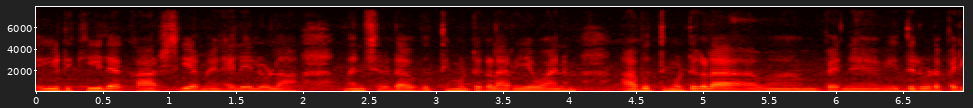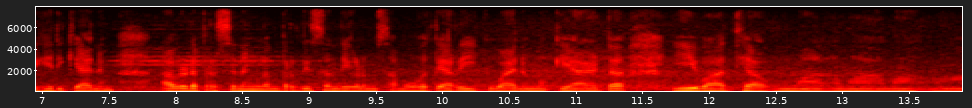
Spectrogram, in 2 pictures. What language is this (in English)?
Malayalam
